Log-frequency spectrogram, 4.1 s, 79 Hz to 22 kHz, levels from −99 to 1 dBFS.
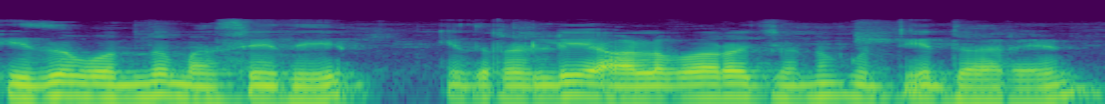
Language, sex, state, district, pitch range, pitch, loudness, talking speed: Kannada, male, Karnataka, Bangalore, 110-120 Hz, 110 Hz, -18 LUFS, 100 wpm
